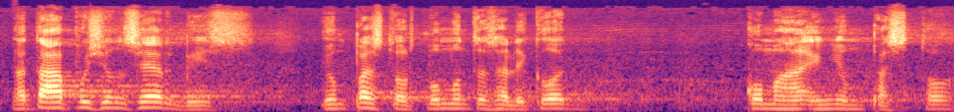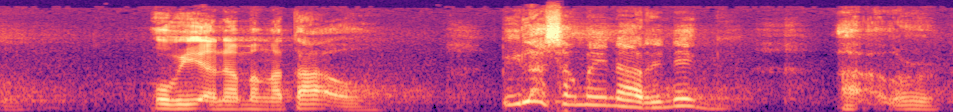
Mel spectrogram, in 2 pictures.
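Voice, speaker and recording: A man's voice: a little high, expressive, normal speed, long pauses, slight background noise. A man with a Filipino accent preaching a sermon in a large convention hall, mixing Tagalog and English and calling for audience responses. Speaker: bishop preaching. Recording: long-echo auditorium.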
